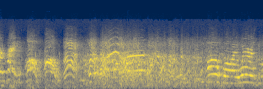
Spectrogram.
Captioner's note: audience laughing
